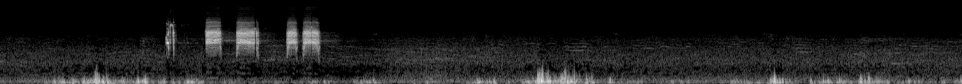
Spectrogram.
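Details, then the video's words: Black francolin (kala teetar) calling: one loud harsh phrase of about five grating, broadband notes, a short opening note then two longer rasping notes and a quick closing pair, lasting under two seconds, over low thumping and handling noise. "black francolin voice ll کالا تیتر ll kala teetar"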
